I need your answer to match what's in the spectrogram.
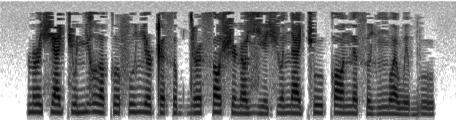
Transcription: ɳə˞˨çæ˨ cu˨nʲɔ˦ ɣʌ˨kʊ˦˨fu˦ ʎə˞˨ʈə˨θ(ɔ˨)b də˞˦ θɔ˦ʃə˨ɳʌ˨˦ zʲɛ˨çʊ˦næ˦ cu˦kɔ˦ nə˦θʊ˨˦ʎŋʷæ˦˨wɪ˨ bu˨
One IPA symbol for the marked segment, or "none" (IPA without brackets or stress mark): ʊ˨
